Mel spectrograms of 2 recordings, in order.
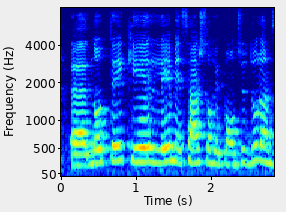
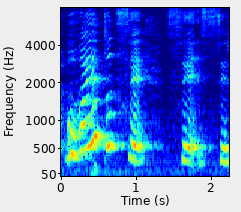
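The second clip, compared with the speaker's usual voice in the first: laughing; 14 semitones higher, 11 dB louder, slower than usual. Real, not acted. Laughs at her own fears.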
